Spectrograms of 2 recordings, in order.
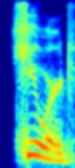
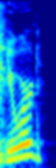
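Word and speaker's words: Huard: How do we pronounce this gentleman's last name? Huward. Huward.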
